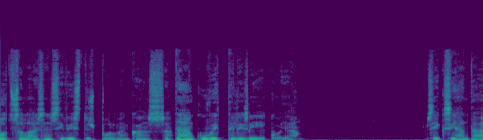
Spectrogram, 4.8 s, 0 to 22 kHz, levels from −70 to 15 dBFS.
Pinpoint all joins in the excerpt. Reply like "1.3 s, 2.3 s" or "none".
1.7 s, 2.5 s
